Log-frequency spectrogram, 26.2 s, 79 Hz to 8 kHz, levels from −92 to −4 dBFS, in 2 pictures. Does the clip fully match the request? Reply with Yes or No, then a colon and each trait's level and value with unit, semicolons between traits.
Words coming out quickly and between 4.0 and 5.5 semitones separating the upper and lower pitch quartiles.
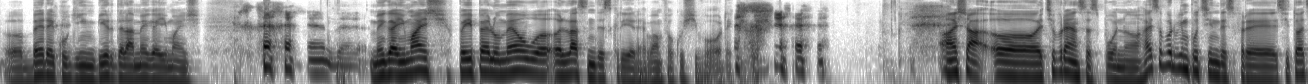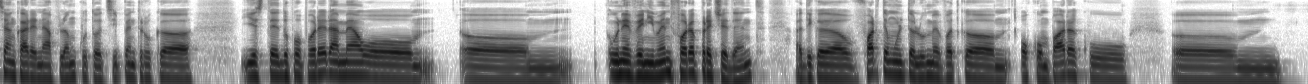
No: average, 140 wpm; average, 4.5 semitones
